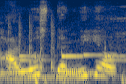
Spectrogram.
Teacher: Proses pembunyiannya yaitu bunyi frikatif glotis tak bersuara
